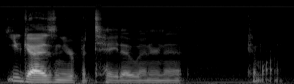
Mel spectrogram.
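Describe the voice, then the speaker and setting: A man's voice: sits low, normal speed, clear, resonant tone. A man hosting a game livestream, chatting casually and joking with viewers and friends. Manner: laid-back, joking, chatty. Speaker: streamer.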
